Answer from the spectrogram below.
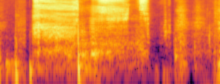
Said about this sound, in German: Wenn man so mit dem Fingernagel über so ein ganz besonderes Papier streicht, dann hört sich das so an.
